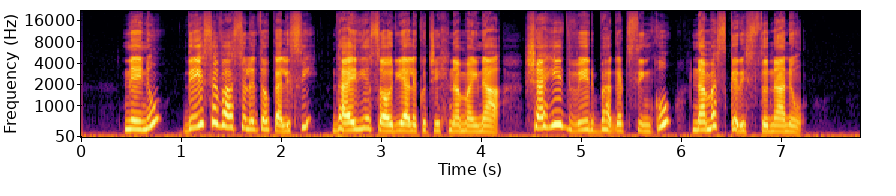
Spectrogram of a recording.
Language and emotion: Telugu, neutral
